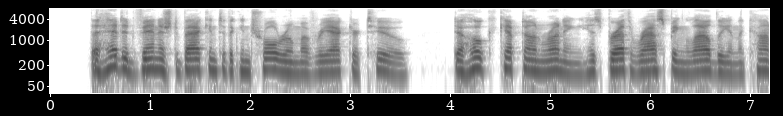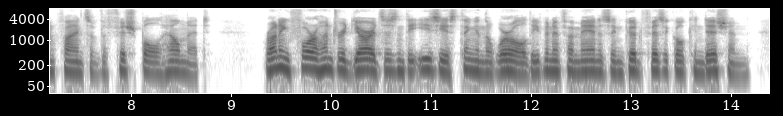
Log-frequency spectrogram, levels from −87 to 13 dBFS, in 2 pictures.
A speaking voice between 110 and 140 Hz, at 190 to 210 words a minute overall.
Yes: low, 135 Hz; average, 200 wpm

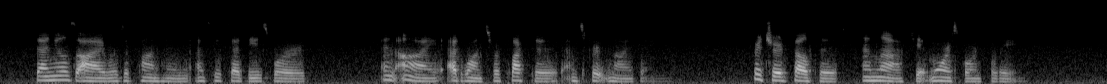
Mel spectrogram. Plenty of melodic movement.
No: average, 3.4 semitones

